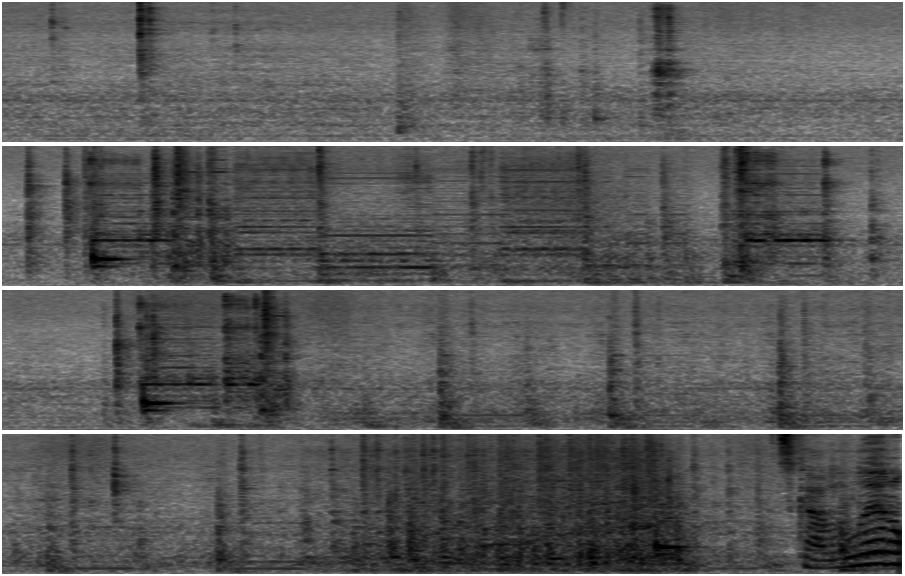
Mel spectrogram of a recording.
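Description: Computerized Brother embroidery machine after a thread change: a few faint clicks at first, then about five seconds in the mechanism starts running, with a busier stretch of stitching near the end.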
